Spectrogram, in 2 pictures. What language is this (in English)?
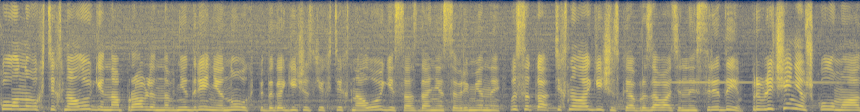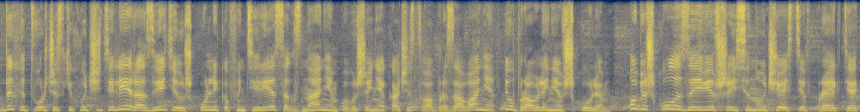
Russian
